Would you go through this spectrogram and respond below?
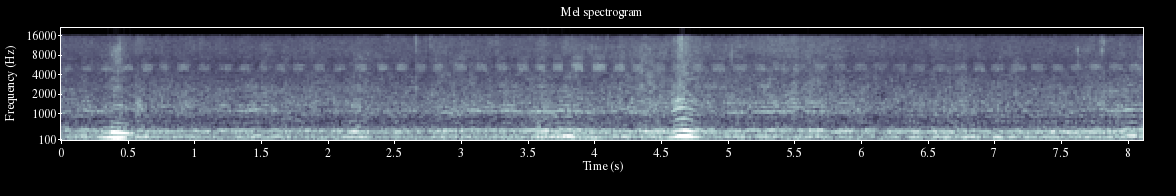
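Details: Bees swarming out of their hive make a steady droning buzz, layered low hum with individual bees passing close, two louder fly-bys near the start and middle.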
